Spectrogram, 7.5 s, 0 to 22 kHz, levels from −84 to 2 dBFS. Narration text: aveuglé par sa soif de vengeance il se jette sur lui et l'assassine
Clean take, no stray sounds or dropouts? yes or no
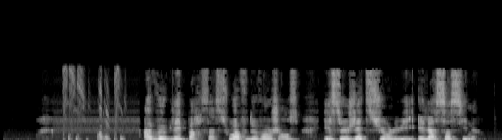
no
